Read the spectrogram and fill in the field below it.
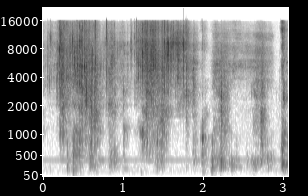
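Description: A man bites into crispy fried food with a loud crunch close to a microphone.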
